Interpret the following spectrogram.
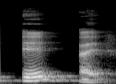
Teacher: ध्यान रखिएगा, ये दोनों से बोला जाता है, कंठ और तालु से मिला के बोला जाता है ए ऐ।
